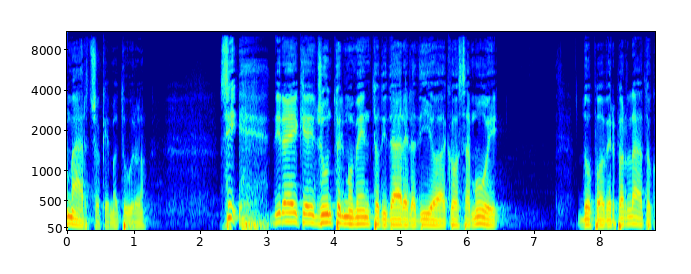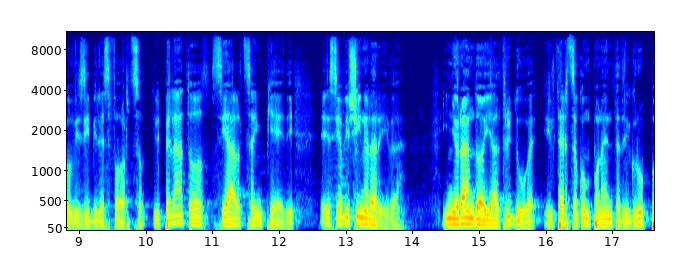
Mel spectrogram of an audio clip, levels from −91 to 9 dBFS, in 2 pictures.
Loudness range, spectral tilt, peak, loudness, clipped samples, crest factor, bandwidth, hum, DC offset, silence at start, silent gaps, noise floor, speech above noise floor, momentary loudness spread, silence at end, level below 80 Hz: 7 LU; -7.5 dB/octave; -4 dBFS; -24 LUFS; under 0.1%; 20 dB; 10.5 kHz; none; under 0.1%; 0 s; none; -71 dBFS; 48 dB; 14 LU; 0 s; -38 dBFS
